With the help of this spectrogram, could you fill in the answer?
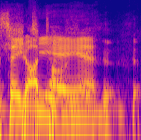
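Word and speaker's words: Šatan: They pronounce it Jatan. They pronounce it Jatan. – Just to get it nowhere near Satan.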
